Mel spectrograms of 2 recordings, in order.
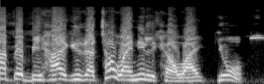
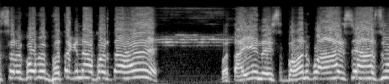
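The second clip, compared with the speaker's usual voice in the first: raised, pleading reporter's plea; impassioned appeal; 5 semitones higher than usual. Real, not acted. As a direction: press the ministers with rising indignation. (ऊँची आवाज़ में भावुक appeal)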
